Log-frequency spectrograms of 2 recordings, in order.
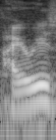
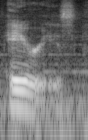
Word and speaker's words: Aeries: I think I pronounced Iris. I pronounced that word Iris wrong, and I forget who mentioned that in the comments, but thank you for letting me know. I think it's Aeries.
